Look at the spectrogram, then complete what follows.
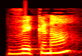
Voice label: "wickna", Punjabi; ਵਿਕਣਾ

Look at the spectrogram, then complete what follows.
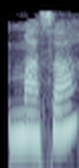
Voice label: "massa", Punjabi

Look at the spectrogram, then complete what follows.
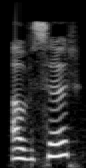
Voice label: "awasar", Punjabi

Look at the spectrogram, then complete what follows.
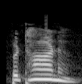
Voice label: "pathan", Punjabi

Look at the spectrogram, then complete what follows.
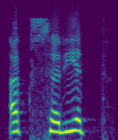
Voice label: "akshriat", Punjabi; ਅਕਸਰੀਅਤ

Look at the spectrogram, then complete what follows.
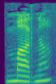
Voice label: "maarna", Punjabi; ਮਾਰਨਾ

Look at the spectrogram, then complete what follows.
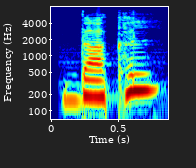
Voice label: "dakhall", Punjabi; ਦਾਖਲ

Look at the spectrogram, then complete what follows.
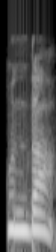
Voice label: "hunda", Punjabi; ਹੁੰਦਾ

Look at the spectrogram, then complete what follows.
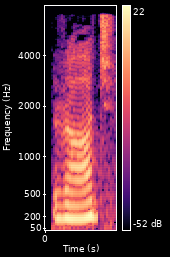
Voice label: "raj", Punjabi

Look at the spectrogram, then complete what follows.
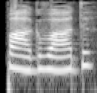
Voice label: "bhaagvaad", Punjabi

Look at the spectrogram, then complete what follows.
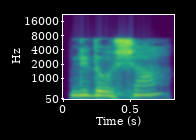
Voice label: "nidossa", Punjabi

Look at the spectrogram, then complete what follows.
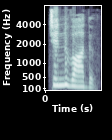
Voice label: "chinh vaad", Punjabi

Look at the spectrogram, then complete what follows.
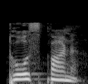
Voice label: "thospan", Punjabi

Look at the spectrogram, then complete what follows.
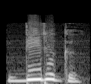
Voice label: "dirag", Punjabi; ਦੀਰਘ

